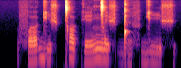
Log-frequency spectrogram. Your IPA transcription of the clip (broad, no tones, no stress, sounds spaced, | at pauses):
f ʌ ɡ i ʃ ǀ ʌ k e ŋ͡ǀ e ʃ ɡ͡ǃ ɛ f ɡ i ʃ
